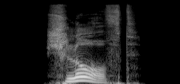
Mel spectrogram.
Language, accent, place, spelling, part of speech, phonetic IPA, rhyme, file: German, Germany, Berlin, schlurft, verb, [ʃlʊʁft], -ʊʁft, De-schlurft.ogg
- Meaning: inflection of schlurfen: 1. third-person singular present 2. second-person plural present 3. plural imperative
